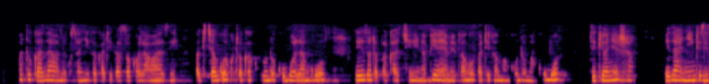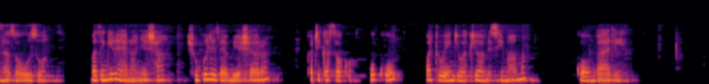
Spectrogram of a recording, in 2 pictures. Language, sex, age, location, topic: Swahili, female, 18-24, Nakuru, finance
